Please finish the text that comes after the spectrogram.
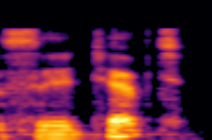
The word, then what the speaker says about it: Setep: The as symbol is pronounced Setept, so we get Setept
